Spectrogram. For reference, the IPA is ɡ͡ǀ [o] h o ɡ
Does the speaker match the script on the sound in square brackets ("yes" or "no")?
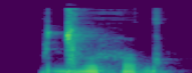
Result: no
